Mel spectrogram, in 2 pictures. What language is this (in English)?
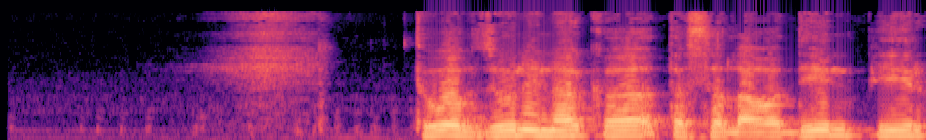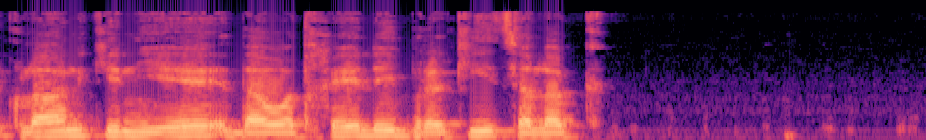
Ormuri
